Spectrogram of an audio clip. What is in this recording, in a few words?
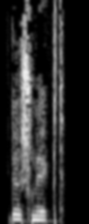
"geschmeckt", German; adjectives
